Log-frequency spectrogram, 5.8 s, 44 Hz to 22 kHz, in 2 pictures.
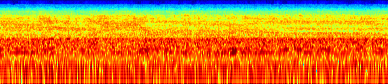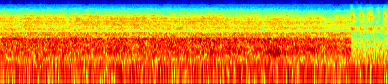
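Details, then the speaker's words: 2020 Ford F-350 Super Duty during fuel filter change: key cycled six times, ten seconds each, to fill filter housing; steady electric whir with faint hum for about five seconds then cuts off, normal lift pump priming. "And I can tell you just from listening to it that you have to do it six times for it to actually fill up that housing with fuel because as it was filling up, you could hear the fuel actually filling up to the top of the fuel filter."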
